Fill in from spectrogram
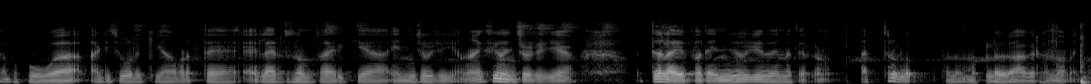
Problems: none marked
